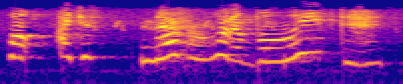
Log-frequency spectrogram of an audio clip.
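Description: A very high-voiced, lovestruck little girl. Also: normal speed. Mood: adoring. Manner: cooing, giggly, breathless adoration. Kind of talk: 1950s radio sitcom acting. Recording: noisy, muffled old radio recording, audience.

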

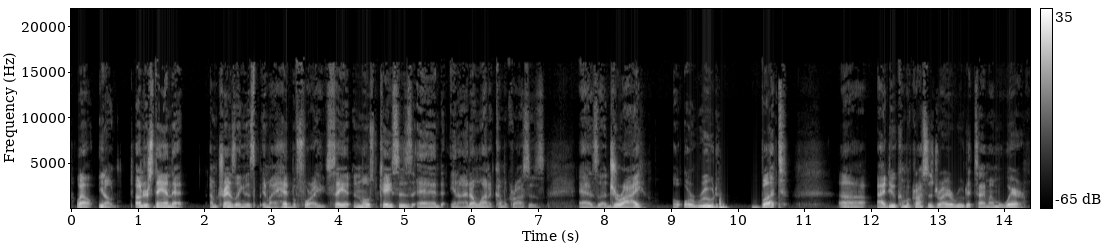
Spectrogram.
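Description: A middle-aged American man telling personal stories as a podcast host, chummy and animated, often acting out bits of conversation. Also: lowish voice, moderate pace. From United States. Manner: animated, self-describedly chummy and jokey; acts out quoted exchanges. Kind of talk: casual solo podcast monologue, storytelling.

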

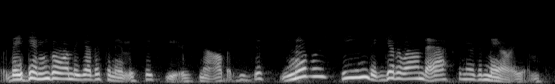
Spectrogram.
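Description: A meddling older frontier aunt, sheepish and flustered, with a rural western American accent. Her husky voice moves up and down a lot on a tinny 1950s radio drama recording. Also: fairly high pitch, sing-song, fast, dry recording. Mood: sheepish, pleading. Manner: flustered, faltering.

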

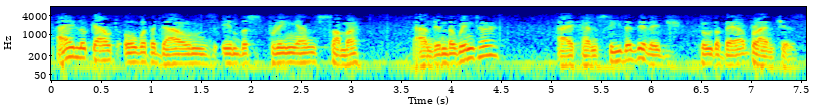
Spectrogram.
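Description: A man's voice: medium pitch, expressive, normal speed, natural voice. An actor playing a genial, hospitable country squire in his sixties, with hesitant, sighing delivery, in a 1930s radio drama. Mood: genial, weary. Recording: muffled, noisy 1930s radio recording.

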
